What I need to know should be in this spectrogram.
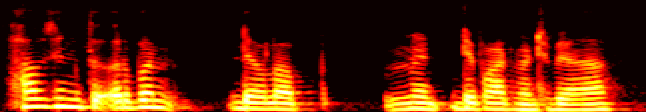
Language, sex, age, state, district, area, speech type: Kashmiri, male, 60+, Jammu and Kashmir, Ganderbal, urban, spontaneous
